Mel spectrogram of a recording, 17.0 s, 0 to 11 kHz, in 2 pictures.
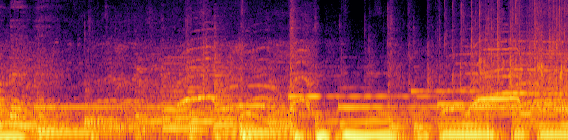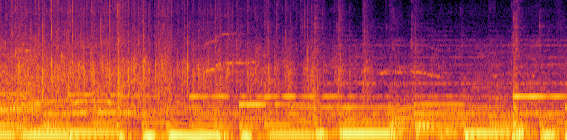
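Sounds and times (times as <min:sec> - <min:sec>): crowd noise: 0:00.0 - 0:17.0
live rock band playing: 0:00.0 - 0:17.0.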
